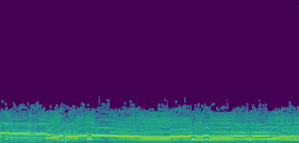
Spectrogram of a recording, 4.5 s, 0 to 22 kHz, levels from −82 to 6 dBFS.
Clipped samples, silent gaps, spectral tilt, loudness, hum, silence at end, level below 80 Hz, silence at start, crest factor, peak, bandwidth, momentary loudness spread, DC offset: under 0.1%; none; 1 dB/octave; -13 LUFS; none; 0 s; -54 dBFS; 0 s; 10 dB; -4 dBFS; 6.8 kHz; 1 LU; under 0.1%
